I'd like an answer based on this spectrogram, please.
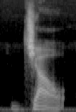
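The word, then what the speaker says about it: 叫: means to scream but in Chinese when it's pronounced jao it means to be called so in other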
